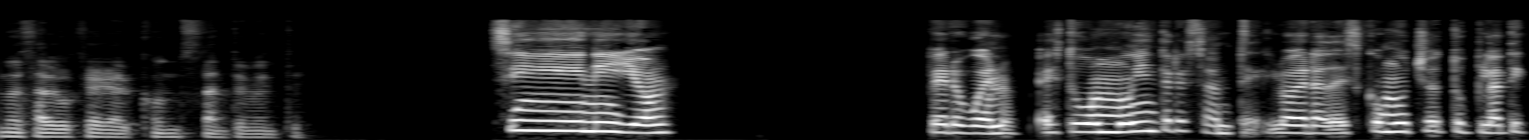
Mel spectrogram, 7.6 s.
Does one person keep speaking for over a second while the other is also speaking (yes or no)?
no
